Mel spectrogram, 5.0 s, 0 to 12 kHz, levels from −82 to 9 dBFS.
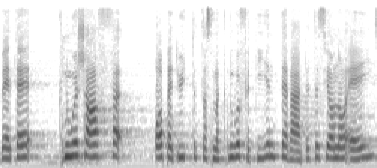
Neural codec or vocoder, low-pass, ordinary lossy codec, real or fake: none; 9.9 kHz; none; real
